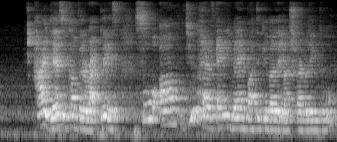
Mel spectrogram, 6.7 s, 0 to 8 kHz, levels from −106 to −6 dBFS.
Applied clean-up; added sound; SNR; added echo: none; none; none; reverberation time 0.6 s.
